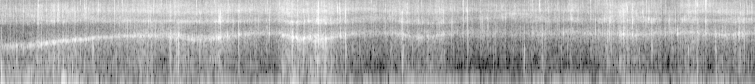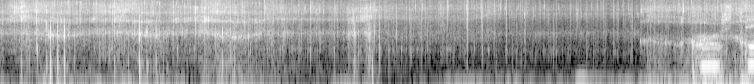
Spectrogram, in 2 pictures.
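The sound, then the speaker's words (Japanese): A steady, bright fizzing hiss runs throughout, peppered with irregular crackles and sharper pops that flare up now and then, especially around the middle, at a fairly even moderate loudness. “シュワシュワ？じゃあ、こうすると、パチパチ？”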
